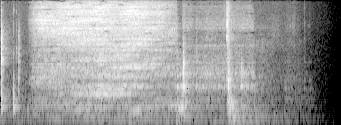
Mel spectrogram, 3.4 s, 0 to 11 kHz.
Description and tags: MAC LABS CD TRAY 012
We were so intrigued by the sound that we felt we had to record it. However, the only mics in our collection with enough gain to capture this extremely quiet source were the Lawson L251s with their tube gain stage. Samples 15 and 16, however, were captured with a Josephson C617 and there is a slightly higher noise floor. Preamp in all cases was a Millennia Media HV-3D and all sources were tracked straight to Pro Tools via Frontier Design Group converters. CD deck 'played' by Zach Greenhorn, recorded by Brady Leduc.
